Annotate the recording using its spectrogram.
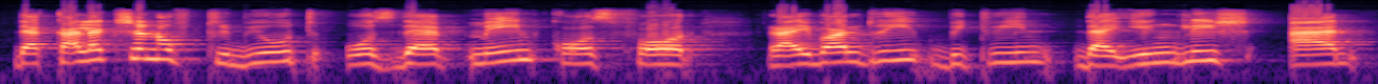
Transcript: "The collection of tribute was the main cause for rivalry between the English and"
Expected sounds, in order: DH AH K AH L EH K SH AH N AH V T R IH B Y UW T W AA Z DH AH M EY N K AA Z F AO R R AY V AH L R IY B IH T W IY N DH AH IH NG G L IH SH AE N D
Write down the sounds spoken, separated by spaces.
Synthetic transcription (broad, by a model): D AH K AH L EH K SH AH N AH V T R IH B Y UW T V AA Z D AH M EY N K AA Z F AO R R AY V AH L R IY B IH T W IY N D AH IH NG G L IH SH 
